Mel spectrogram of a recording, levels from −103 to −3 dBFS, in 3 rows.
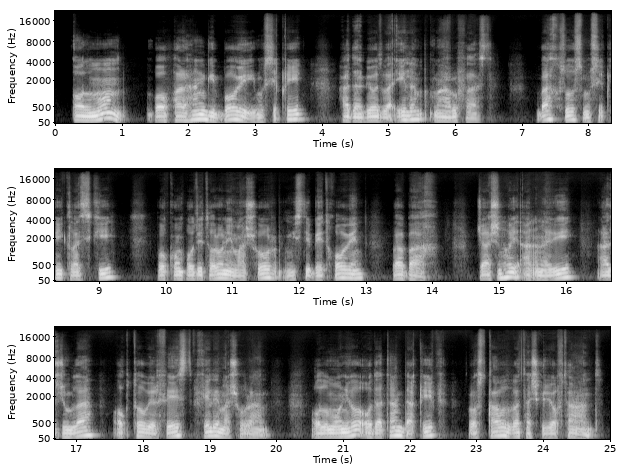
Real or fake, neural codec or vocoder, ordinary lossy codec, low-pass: fake; codec, 44.1 kHz, 7.8 kbps, Pupu-Codec; none; 19.8 kHz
